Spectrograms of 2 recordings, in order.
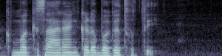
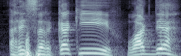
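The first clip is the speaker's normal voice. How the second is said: high, loud, drawn-out crowd-clearing shout; calling out; 8 semitones higher, 9 dB louder than usual. A narrator's reading. Sarpanch clearing a path through the temple crowd, loud call. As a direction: shout for people to make way.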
